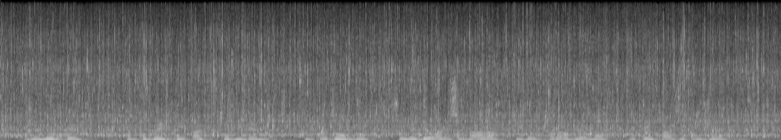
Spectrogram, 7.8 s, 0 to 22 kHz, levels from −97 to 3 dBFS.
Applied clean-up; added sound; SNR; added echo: none; Stream; 2 dB; none.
